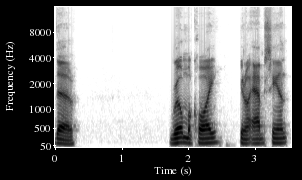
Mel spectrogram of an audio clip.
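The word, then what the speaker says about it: absinthe: Am I saying that right? Is it EP? How do you say that? Let's look that up. Hold on. And Oh, listen. It's in French. It's eps. Ebsant in French. Epsont. That's interesting. Upsant in French.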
